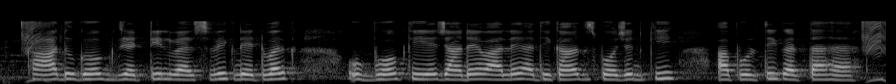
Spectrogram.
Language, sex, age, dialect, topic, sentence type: Hindi, female, 18-24, Hindustani Malvi Khadi Boli, agriculture, statement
